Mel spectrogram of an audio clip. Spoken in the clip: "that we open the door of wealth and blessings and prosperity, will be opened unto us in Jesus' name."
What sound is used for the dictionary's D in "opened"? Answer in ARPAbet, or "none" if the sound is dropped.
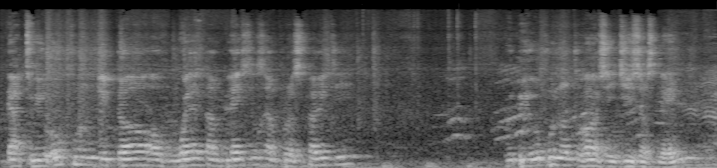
none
